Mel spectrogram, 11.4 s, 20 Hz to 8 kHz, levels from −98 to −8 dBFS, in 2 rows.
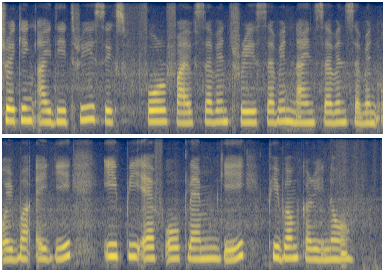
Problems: constant background noise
